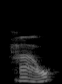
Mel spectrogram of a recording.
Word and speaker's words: Bo: Bo, pronounced Po, means wave, so HurricaneBo means hurricane wave. Ah. Nice insights. Still don't know. I think what he's trying to say is it's poo, right? Poo? Like poo? Oh, yeah, two. Yeah. Like two, but with a P, so poo.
